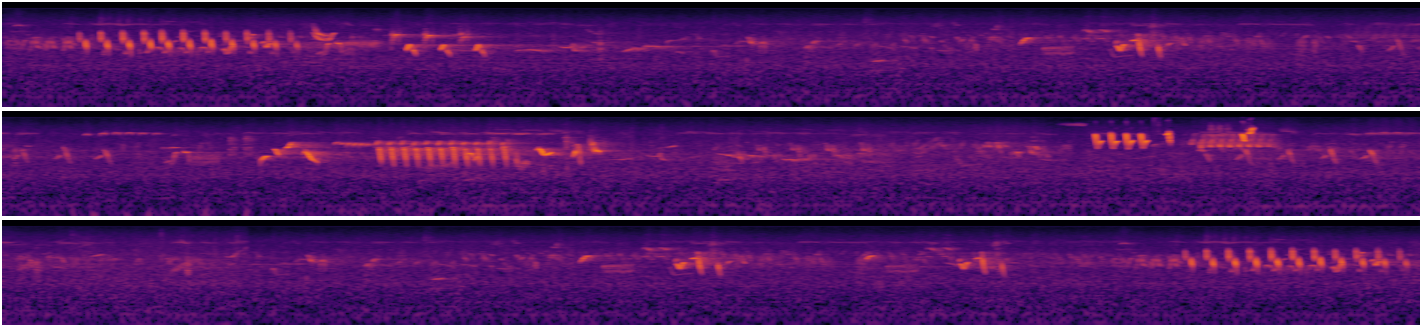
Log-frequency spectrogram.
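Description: Songbirds singing: rapid trills of many quick notes near the start, about twelve seconds in and near the end, with scattered chirps and short calls between them, over a faint steady hiss.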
